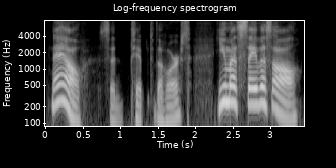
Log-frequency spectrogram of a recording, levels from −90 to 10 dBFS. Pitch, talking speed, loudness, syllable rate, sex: 165 Hz, 190 wpm, -16 LUFS, 4.3 syllables/s, male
